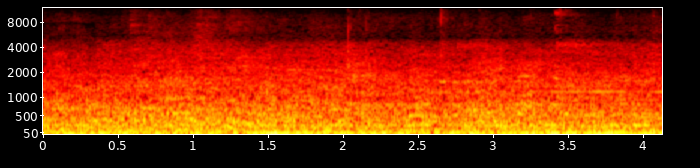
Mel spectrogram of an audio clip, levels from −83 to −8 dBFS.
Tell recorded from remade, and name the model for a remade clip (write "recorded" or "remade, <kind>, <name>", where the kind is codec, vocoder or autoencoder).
recorded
